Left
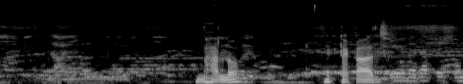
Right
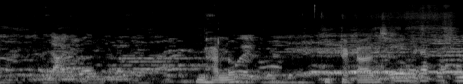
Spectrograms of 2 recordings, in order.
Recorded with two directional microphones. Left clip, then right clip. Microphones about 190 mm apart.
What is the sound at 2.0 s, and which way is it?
Speech, 35° left (ahead or behind).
